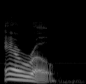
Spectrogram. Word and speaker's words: Aarrow: One name is spelled A-A-R-R-O-W. Arrow. Like Aaron, but Arrow.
